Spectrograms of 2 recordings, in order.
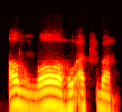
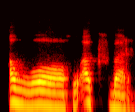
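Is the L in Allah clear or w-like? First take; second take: clear; w-like. First: The L in Allah is a clear l. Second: The L in Allah sounds like a w. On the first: The speaker calls it right. "ujung lidahnya ngangkat karena huruf lam nempel dengan langit-langit" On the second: The speaker calls it wrong. "Allah kayak pakai huruf waw"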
